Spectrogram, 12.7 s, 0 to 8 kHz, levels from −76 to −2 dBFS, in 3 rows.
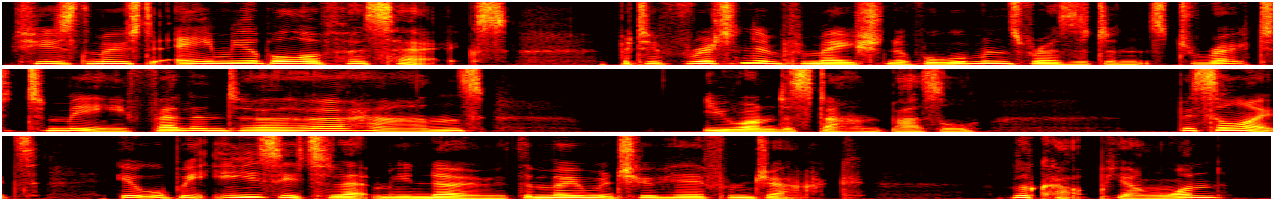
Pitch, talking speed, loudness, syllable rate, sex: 210 Hz, 210 wpm, -19 LUFS, 6.6 syllables/s, female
